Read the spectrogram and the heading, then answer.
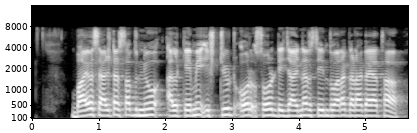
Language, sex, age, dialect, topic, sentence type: Hindi, male, 31-35, Hindustani Malvi Khadi Boli, agriculture, statement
